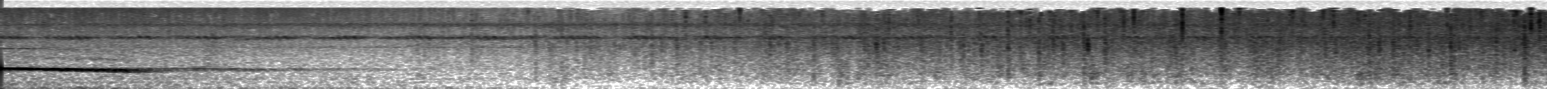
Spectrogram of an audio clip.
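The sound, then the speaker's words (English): An owl hoots in a quiet nature setting, giving one short faint call at the start. A soft, steady patter of rain continues alone for the rest of the stretch. “The only sound you can hear is the owl and your breath.”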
